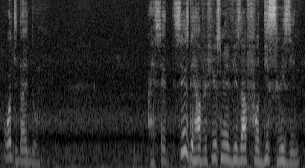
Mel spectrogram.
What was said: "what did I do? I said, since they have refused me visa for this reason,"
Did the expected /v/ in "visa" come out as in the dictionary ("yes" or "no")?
yes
